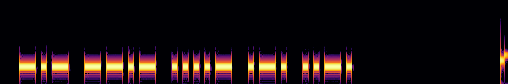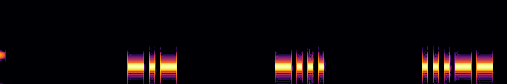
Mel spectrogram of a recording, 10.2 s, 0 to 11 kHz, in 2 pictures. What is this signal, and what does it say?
Morse code, heard as a keyed tone, about 22 wpm, spaced as for 13 wpm, 700 Hz. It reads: KQ4RF KB3
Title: USA Call Signs - 5 Characters - 6x Character Spacing - 22wpm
